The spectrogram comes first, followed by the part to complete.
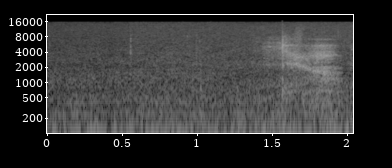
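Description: Quiet pause: faint room hiss, with a soft breath growing near the end just before speech resumes.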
